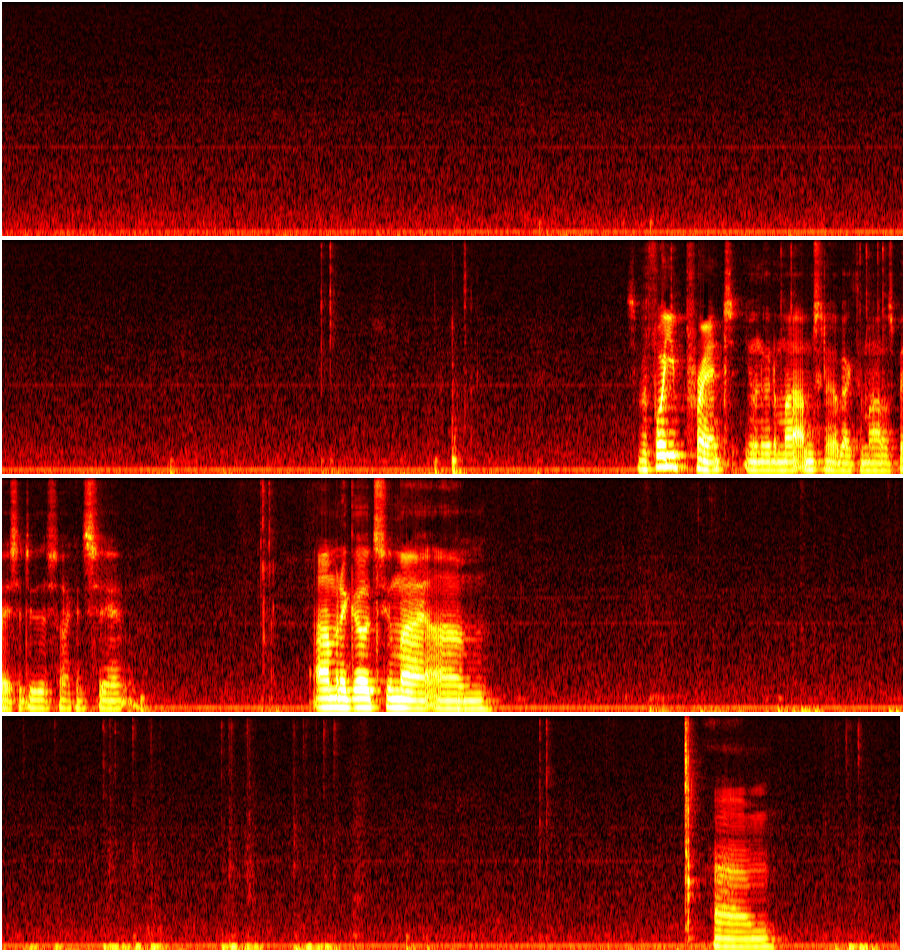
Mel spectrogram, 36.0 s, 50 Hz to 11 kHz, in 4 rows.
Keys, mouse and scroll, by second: 25.2-30.0 typing, 34.7-36.0 typing.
